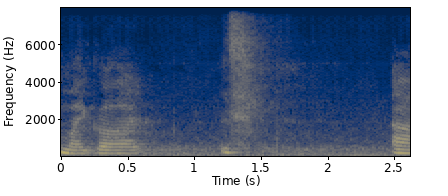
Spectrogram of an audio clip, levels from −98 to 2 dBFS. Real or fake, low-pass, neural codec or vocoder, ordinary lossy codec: fake; none; codec, 16 kHz, 4 kbps, X-Codec, WavLM features, trained on Multilingual LibriSpeech; none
